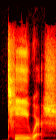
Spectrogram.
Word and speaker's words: Tiguex: That's spelled t i g u e x, but pronounced Tihuex.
